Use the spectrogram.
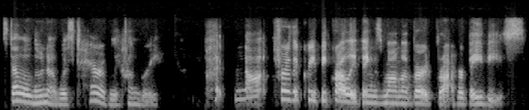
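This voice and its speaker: A woman reading a children's storybook aloud as an expressive narrator. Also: mid-range voice, a little slow, gravelly, husky, no room sound. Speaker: storybook reader.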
